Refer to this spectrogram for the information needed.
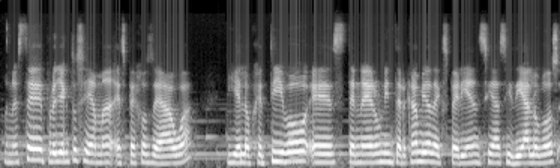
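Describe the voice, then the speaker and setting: A woman's voice: mid-range voice, dark tone. A woman giving an explanatory interview in the manner of a documentary, describing a project. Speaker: project organizer.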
